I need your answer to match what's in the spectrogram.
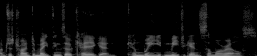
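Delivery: voice brought down low, soft and hushed. Speaking in character to the man on the balcony: lowered voice. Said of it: "I lower my voice".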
